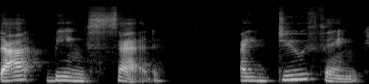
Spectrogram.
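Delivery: very slow, drawn-out, careful, deliberate speech. Speaking to Abby on the show before raising a topic: talking very slowly. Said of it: "I'm talking so slowly".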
